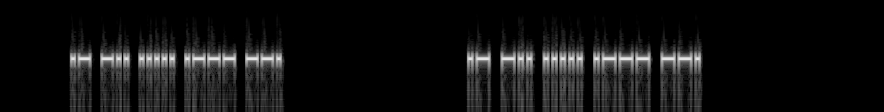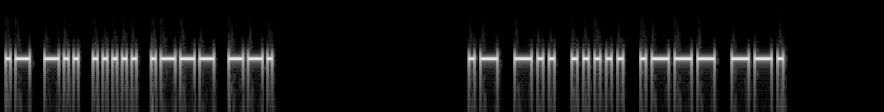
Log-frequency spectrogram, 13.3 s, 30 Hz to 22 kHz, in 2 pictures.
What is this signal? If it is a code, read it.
Morse code, heard as a keyed tone, about 35 wpm, 700 Hz. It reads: AD5JG AD5JG AD5JG AD5JG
